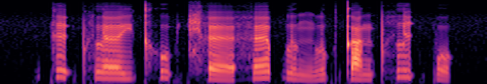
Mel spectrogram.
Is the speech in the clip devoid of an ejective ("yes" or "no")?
yes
